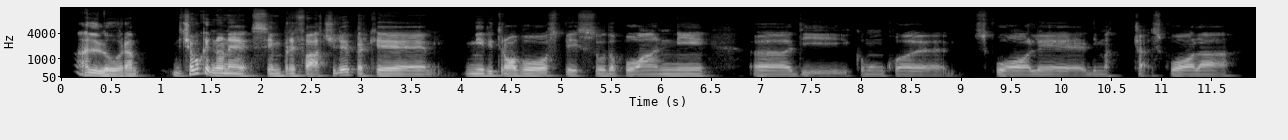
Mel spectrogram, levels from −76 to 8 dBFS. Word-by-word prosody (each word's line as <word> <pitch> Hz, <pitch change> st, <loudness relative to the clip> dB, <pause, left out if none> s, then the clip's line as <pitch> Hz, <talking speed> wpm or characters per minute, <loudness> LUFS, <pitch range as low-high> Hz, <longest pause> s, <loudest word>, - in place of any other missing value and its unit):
Allora, 100 Hz, -7 st, +4 dB, 0.3 s
diciamo 120 Hz, -5 st, +3 dB
che -, -, +4 dB
non 125 Hz, -2 st, +5 dB
è 110 Hz, -3 st, +5 dB
sempre 110 Hz, 0 st, 0 dB
facile 120 Hz, +7 st, +2 dB
perché 100 Hz, -, +1 dB
mi 110 Hz, +1 st, 0 dB
ritrovo 105 Hz, -1 st, +2 dB
spesso, 105 Hz, 0 st, -6 dB
dopo 100 Hz, -1 st, -3 dB
anni, 105 Hz, +1 st, -3 dB, 0.4 s
ehm, 95 Hz, -1 st, -2 dB
di 85 Hz, -3 st, -12 dB
comunque 90 Hz, -1 st, -8 dB, 0.2 s
scuole 95 Hz, -3 st, -4 dB
di 95 Hz, -, -15 dB
ma 95 Hz, +4 st, -17 dB
cioè -, -, -9 dB
scuola, 95 Hz, +1 st, -4 dB
100 Hz, 105 wpm, -19 LUFS, 95-105 Hz, 0.4 s, non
